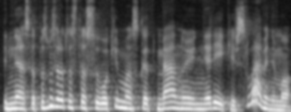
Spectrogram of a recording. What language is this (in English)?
Lithuanian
